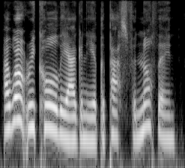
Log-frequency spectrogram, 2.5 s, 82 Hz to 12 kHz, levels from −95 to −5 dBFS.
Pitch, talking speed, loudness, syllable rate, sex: 225 Hz, 240 wpm, -20 LUFS, 6.0 syllables/s, female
